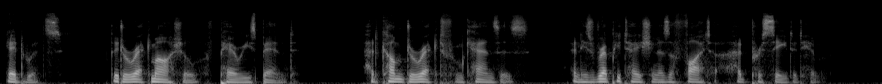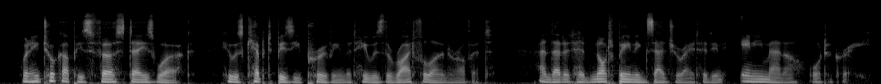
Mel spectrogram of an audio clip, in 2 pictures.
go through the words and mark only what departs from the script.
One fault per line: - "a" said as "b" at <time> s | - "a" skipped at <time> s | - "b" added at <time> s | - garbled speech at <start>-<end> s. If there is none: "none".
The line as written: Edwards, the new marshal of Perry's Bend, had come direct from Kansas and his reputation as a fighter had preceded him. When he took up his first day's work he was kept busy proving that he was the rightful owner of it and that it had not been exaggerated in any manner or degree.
- "new" said as "direct" at 1.1 s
